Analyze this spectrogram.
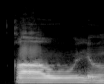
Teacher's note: قاف په ډکه خولو او به نرم وایي او ترنین کې به یې اخفا وکئ.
